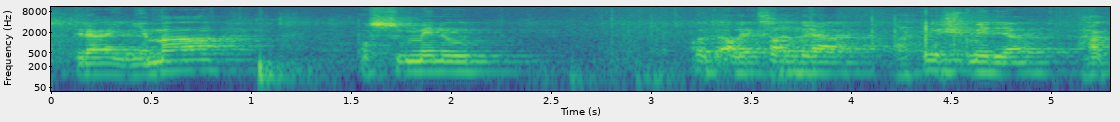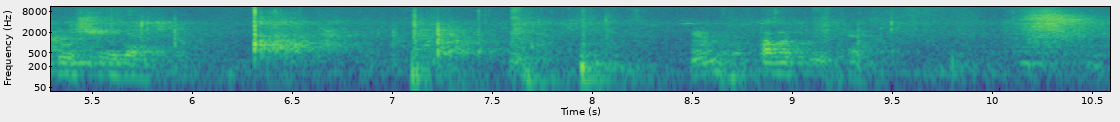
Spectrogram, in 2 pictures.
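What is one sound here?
A man speaks with animation in a large echoing hall.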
